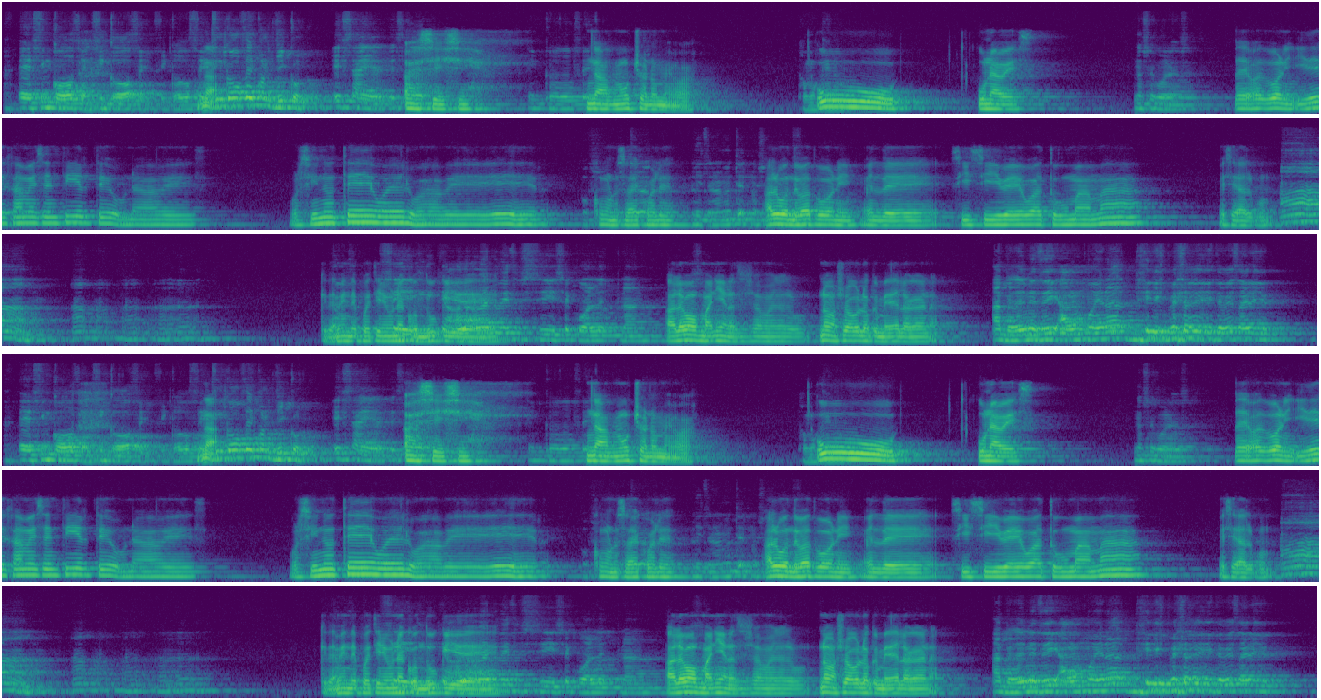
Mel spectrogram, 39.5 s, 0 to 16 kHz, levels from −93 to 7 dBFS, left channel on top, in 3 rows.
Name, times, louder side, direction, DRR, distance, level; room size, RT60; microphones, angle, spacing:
voice 1, 0.0-4.3 5.3-5.9 8.0-8.4 11.3-11.8 19.0-19.7 20.1-21.1 25.9-26.7 27.0-28.4 29.6-32.8 36.2-39.0, left 1 dB, 20° left, 6 dB, 3.7 m, -28 dB
voice 2, 4.0-5.1 5.8-6.9 8.1-9.0 9.8-10.3 12.3-15.1 16.0-18.6 19.1-19.9 20.8-24.6 25.3-25.9 29.5-31.3 33.0-35.7, right 1 dB, 25° right, 12 dB, 0.9 m, -22 dB
26.5 x 15.5 x 8.8 m, 1.3 s
head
